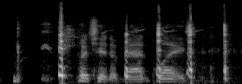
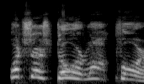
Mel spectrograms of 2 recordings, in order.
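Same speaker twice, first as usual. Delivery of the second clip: loud, high, drawn-out demand; indignant retold shout; acted angry demand; 12 semitones higher, 9 dB louder, slower than usual. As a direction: play an irate boyfriend at the door. Boyfriend at locked door, acted.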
